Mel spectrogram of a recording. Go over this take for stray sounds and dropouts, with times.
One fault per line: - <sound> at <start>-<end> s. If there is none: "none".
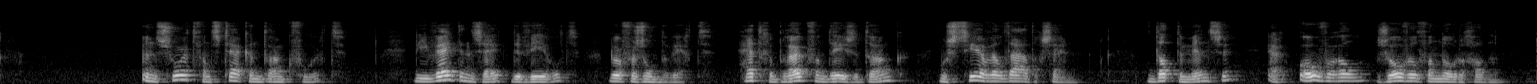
none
